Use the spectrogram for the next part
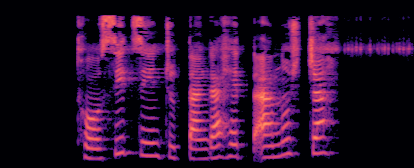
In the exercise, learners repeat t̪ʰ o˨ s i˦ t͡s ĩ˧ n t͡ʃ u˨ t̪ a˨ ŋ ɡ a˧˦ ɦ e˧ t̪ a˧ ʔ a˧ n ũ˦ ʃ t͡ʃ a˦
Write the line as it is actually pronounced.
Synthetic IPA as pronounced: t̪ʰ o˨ s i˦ t͡s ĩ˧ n t͡ʃ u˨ t̪ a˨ ŋ ɡ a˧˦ ɦ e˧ t̪ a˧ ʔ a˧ n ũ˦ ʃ t͡ʃ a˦

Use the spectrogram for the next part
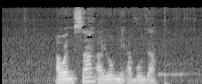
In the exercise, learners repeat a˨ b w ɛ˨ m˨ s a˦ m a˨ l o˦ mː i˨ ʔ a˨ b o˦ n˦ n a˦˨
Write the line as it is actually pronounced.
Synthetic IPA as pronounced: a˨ w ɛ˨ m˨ s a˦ ŋ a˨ l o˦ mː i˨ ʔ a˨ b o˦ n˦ d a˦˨

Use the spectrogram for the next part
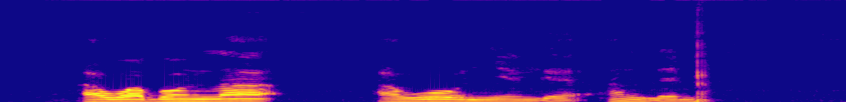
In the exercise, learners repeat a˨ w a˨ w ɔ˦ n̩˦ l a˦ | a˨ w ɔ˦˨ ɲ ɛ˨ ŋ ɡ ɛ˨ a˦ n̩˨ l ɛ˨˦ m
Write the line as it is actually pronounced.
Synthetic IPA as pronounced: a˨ w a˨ b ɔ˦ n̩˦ l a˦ | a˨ w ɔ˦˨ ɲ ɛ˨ ŋ ɡ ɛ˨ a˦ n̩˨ l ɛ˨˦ m

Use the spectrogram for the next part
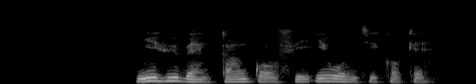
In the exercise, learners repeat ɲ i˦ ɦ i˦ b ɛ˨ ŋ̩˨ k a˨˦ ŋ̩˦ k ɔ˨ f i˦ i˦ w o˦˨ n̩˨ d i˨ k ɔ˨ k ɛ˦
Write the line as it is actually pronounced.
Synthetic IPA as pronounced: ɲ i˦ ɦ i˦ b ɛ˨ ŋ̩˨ k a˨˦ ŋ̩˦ k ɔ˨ f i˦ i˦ w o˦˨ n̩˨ t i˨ k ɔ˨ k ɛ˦

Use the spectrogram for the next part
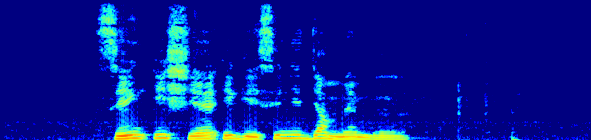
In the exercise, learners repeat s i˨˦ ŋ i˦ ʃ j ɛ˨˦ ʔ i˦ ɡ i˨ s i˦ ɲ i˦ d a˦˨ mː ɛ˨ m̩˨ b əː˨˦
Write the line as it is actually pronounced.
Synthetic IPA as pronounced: s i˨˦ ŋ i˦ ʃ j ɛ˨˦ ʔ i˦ ɡ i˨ s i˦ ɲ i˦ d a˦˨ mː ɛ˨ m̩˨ b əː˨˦

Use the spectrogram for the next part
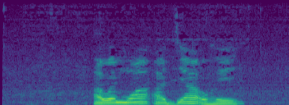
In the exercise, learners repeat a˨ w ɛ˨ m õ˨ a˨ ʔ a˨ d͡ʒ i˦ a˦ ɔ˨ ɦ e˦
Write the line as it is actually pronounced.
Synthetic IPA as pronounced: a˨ w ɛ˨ m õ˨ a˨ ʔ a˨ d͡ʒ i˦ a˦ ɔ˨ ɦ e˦

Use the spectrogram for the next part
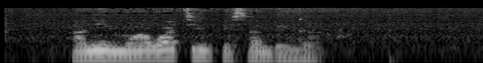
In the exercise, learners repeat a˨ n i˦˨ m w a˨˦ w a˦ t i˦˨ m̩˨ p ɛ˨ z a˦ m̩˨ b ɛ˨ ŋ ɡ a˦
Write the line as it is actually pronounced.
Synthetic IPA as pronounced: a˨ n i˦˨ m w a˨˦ w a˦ t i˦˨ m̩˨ p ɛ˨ s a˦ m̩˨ b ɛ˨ ŋ ɡ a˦

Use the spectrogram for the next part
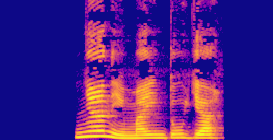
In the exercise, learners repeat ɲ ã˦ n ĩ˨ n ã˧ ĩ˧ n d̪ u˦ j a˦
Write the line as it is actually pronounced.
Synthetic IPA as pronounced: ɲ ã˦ n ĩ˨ m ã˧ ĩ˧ n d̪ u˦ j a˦

